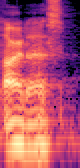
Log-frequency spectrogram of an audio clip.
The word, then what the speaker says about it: ADAS: I've got an optimistic feeling about an interview I have scheduled for next Monday with an architecture firm in Leeds called ADAS. It's pronounced Idas.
